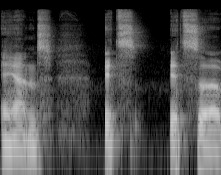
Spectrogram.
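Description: A man with an American accent talks in a bright, sharp tone marked by vocal fry. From US Midwest (Iowa City). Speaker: researcher. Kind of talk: interview. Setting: remote call from home.

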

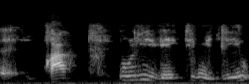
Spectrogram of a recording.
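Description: This woman's voice sits at a medium pitch. The tone comes across bright and sharp. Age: 50s. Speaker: interviewee. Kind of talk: interview.

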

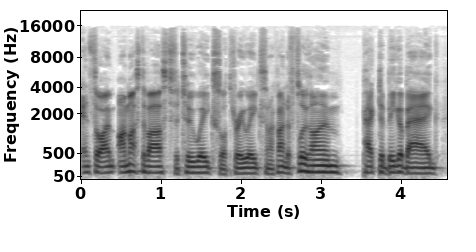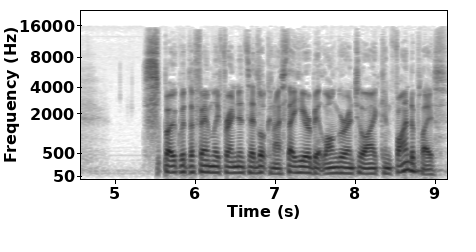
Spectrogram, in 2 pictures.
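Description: Over a silent background in a very clean recording, a man with an Australian accent speaks very fast with fairly even intonation. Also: fairly low pitch for a man. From country Queensland, Australia. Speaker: food influencer and social media marketer. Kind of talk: interview conversation. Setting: studio.

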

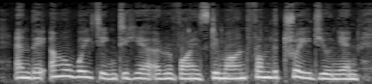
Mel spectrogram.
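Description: A woman's somewhat breathy voice, medium in pitch with ordinary pitch variation and a dark, mellow tone, comes through dry and close with no echo on a very clean recording with a silent background. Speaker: radio newsreader. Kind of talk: radio news bulletin reading. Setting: radio studio. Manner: formal, brisk, even-paced newsreader delivery.

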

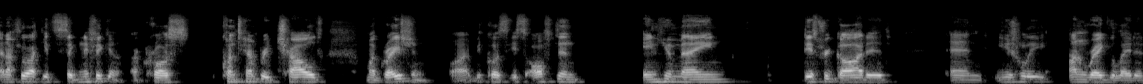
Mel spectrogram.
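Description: Pausing long and often, a man speaks at a moderate pace and medium pitch, somewhat breathy, his intonation monotone and flat. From refugee camp in Malawi, Congolese-born. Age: young. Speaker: youth council candidate. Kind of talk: interview.

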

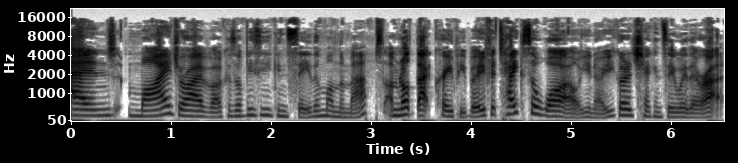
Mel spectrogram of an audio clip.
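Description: At a very fast pace, a woman of medium pitch speaks with lively intonation and big swings in loudness, on a very clean recording with a silent background. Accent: Australian. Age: 20s. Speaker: radio host. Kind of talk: casual chat. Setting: studio.

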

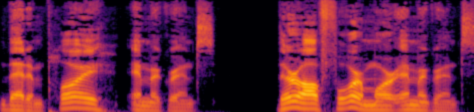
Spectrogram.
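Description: In a plain, everyday voice, a man talks at a moderate pace and fairly low pitch with lively intonation on a very clean recording with a silent background. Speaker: talk show host. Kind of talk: panel discussion. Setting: studio.

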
